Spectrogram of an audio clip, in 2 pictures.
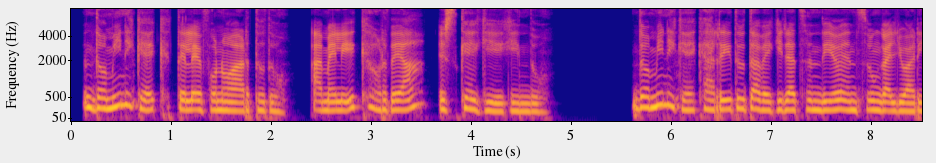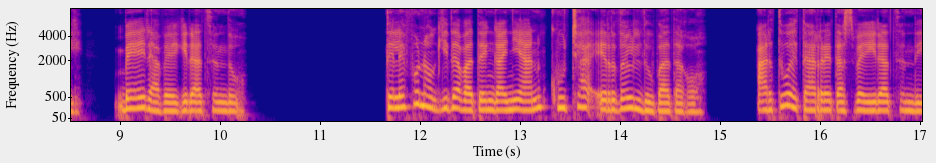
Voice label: NARATIVO EUSK DESCRIPCION

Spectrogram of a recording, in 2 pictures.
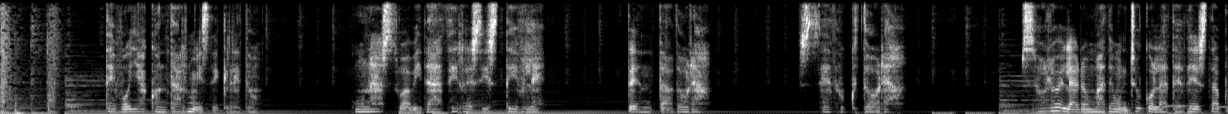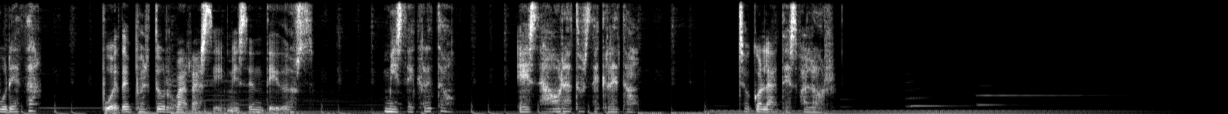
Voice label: PUBLICIDAD CAS

